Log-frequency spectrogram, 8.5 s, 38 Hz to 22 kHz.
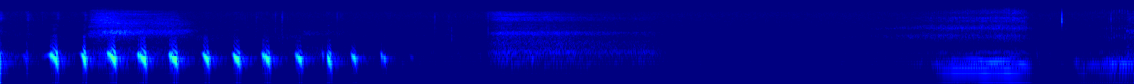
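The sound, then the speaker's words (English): A voice imitates a 2-year-old dog's snoring breath: a rattling flutter of about a dozen quick pulses, then a softer airy exhale and, after a pause, a brief rough snort. “No, that was on an out breath though. It's when they breathe in and then stop.”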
